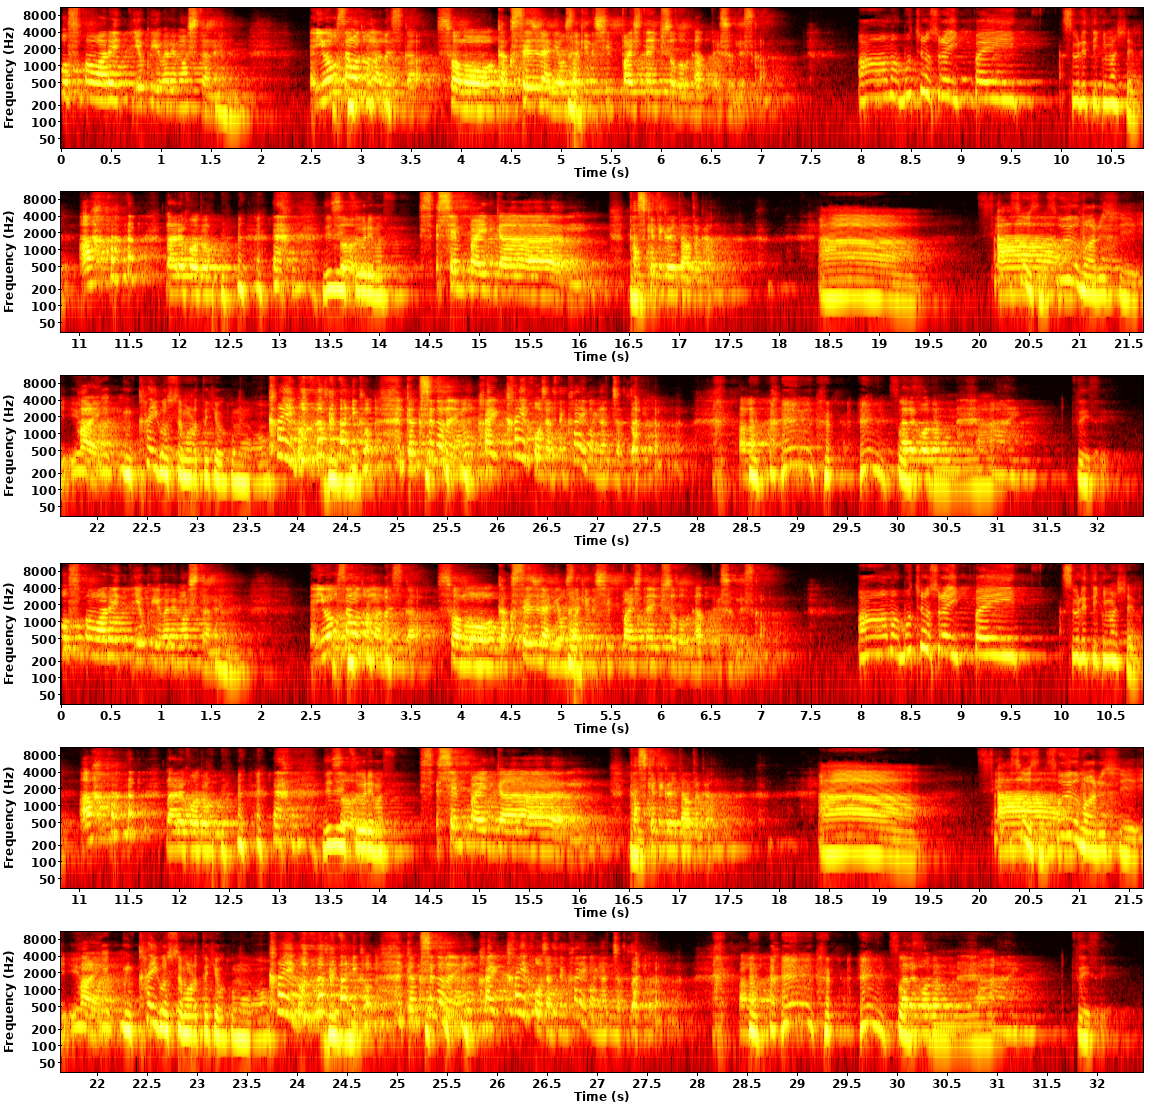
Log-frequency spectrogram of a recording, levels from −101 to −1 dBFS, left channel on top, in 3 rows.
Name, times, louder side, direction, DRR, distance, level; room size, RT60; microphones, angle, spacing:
voice 1, 0.0-1.6 2.5-7.1 11.0-12.4 12.9-13.8 14.4-17.5 20.2-20.9 21.8-22.1 23.7-27.5 28.0-28.8 30.0-31.2, left 1 dB, 50° left, 5 dB, 6.6 m, -22 dB
voice 2, 2.7-3.3 5.1-5.2 8.0-9.6 10.0-10.8 12.6-12.9 13.1-14.1 16.5-16.7 18.4-19.4 20.0-23.7 24.2-24.6 25.6-25.7 28.1-31.0 31.8-32.1, right 1 dB, 15° right, 2 dB, 1.2 m, -25 dB
28.5 x 26.0 x 7.5 m, 0.97 s
head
